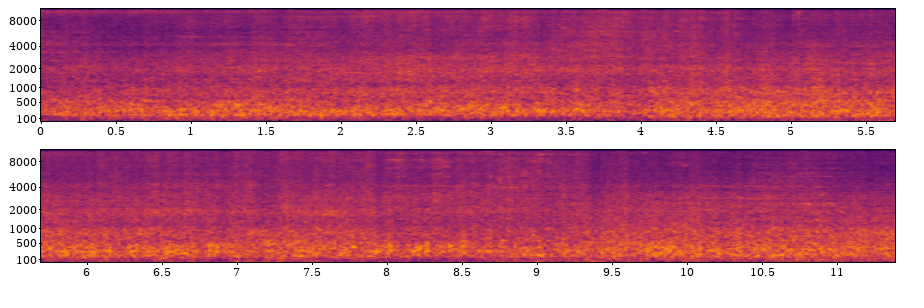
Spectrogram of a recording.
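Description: BNSF intermodal freight train passing at close range, its flatcars loaded with truck trailers: a steady, loud rumble and rattle of steel wheels on the rail, with a run of clicks as the wheels cross the rail joints.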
